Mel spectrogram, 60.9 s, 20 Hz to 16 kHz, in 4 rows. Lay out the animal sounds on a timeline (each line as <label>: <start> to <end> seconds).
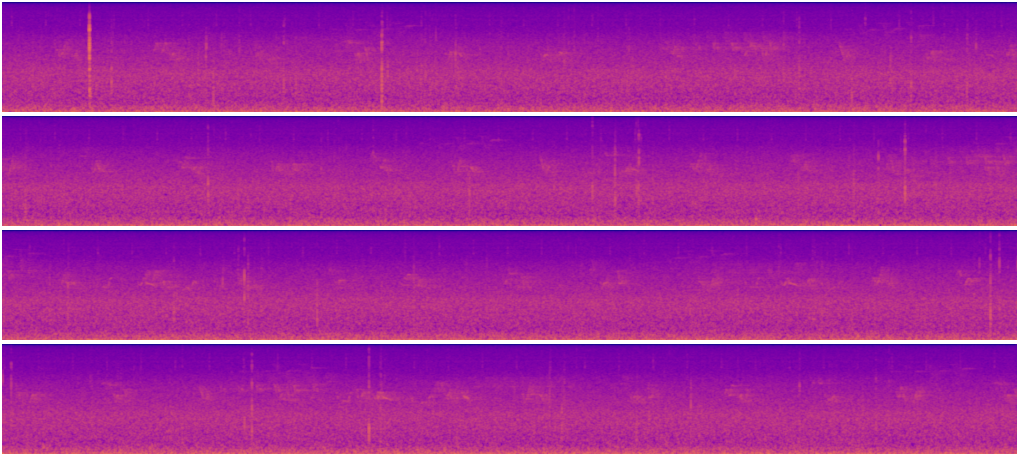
Red-eyed Vireo (Vireo olivaceus): 0.0 to 48.8 seconds
Blackburnian Warbler (Setophaga fusca): 5.0 to 6.4 seconds
Ovenbird (Seiurus aurocapilla): 9.7 to 12.0 seconds
Blackburnian Warbler (Setophaga fusca): 12.4 to 14.1 seconds
Blackburnian Warbler (Setophaga fusca): 21.2 to 22.9 seconds
Ovenbird (Seiurus aurocapilla): 29.2 to 31.2 seconds
Blackburnian Warbler (Setophaga fusca): 29.7 to 31.1 seconds
Scarlet Tanager (Piranga olivacea): 31.8 to 34.4 seconds
Blackburnian Warbler (Setophaga fusca): 40.1 to 41.6 seconds
Scarlet Tanager (Piranga olivacea): 41.5 to 42.9 seconds
Ovenbird (Seiurus aurocapilla): 48.9 to 50.3 seconds
Blackburnian Warbler (Setophaga fusca): 49.3 to 50.6 seconds
Red-eyed Vireo (Vireo olivaceus): 50.0 to 60.9 seconds
Scarlet Tanager (Piranga olivacea): 50.5 to 52.2 seconds
Blackburnian Warbler (Setophaga fusca): 58.8 to 60.3 seconds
